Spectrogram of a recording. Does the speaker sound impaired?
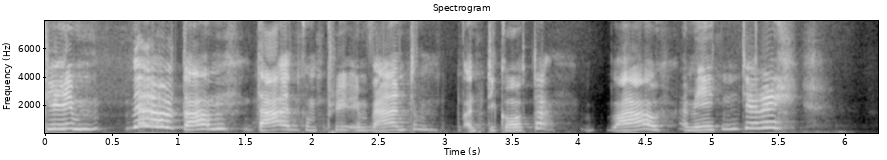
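Yes: profound deafness, cochlear implant; learned to listen through implant, sign language learned around age 16; learned to talk before sign language, speaks to hearing people, signs to deaf people.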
